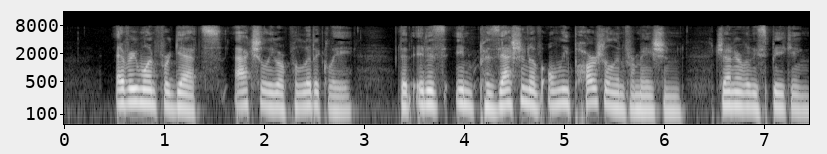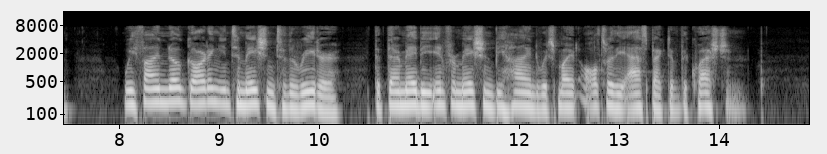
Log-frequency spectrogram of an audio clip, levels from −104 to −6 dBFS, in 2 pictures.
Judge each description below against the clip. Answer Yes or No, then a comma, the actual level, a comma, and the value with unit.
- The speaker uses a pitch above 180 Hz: No, medium, 150 Hz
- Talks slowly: No, average, 165 wpm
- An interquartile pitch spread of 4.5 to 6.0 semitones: No, average, 3.2 semitones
